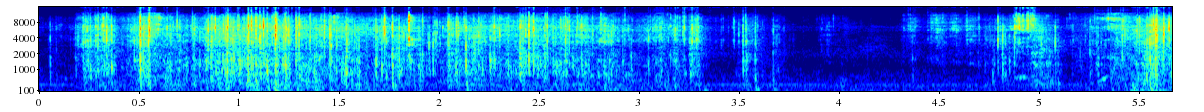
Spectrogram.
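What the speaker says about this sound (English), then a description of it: "Off the first chip, it's still crunchy." Loud, close crunching and crinkling as crisp Lay's sour cream and onion potato chips are bitten and chewed, in dense bursts that ease off then pick up again near the end.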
